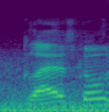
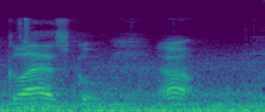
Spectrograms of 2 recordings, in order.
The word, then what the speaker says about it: Glasgow: geez say like glasgow glasgow that's the correct pronunciation i thought it was glasgow it's the way i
